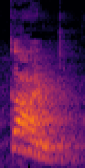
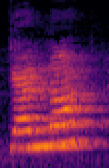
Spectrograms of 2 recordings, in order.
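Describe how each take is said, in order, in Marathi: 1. हे आकुंचित रूपात म्हटले जाते, एका अक्षरात. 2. हे पूर्ण रूपात म्हटले जाते, दोन अक्षरांत. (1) "आपण इथे कांट सुद्धा वापरू शकतो" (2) "कॅन नॉट तर वापरू शकतो"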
